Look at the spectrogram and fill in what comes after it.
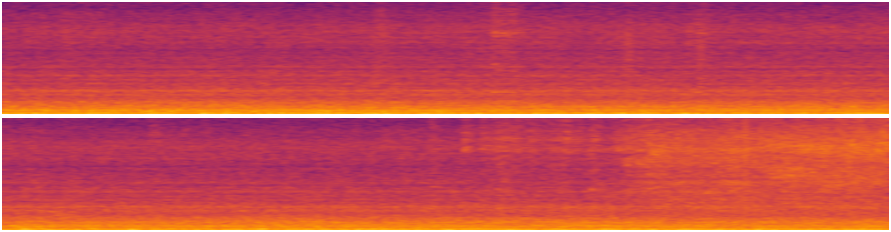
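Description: Moving passenger train heard from the side of a coach: a steady rumble of wheels on the rails, with a hiss that grows louder near the end.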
